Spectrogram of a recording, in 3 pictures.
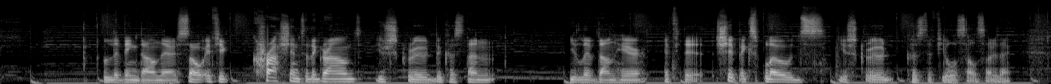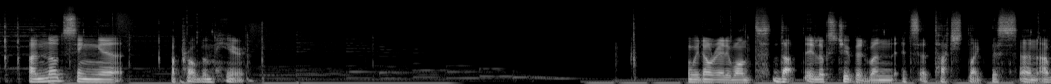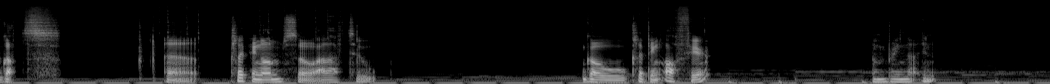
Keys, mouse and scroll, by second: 0.6 Tab, 1.1 middle click, 2.7 middle click, 3.6 middle click, 4.8 middle click, 7.5 middle click, 9.2 middle click, 10.4 Tab, 11.0 middle click, 12.0 2, 12.4 middle click, 14.0 middle click, 15.3 middle click, 17.7 middle click, 19.4-20.8 drag, 23.4 shift+click, 24.0 shift+click, 28.6 click, 29.6-31.5 drag.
